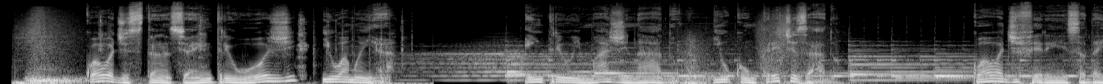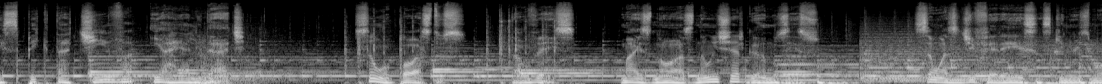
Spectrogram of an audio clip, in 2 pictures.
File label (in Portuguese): repertorio completo locutor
